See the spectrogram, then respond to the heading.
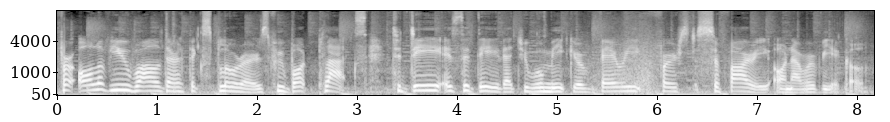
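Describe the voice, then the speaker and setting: Woman, safari presenter, lowish pitch, talking to viewers, light music underneath. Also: normal speed, hardly any pauses. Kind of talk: presenting to camera. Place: outdoors in remote African bush.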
